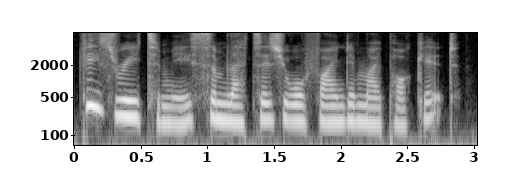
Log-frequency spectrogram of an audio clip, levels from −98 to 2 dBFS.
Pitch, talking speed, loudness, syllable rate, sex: 195 Hz, 240 wpm, -16 LUFS, 5.3 syllables/s, female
